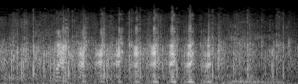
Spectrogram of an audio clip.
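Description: Canned applause from a virtual studio audience, a loud pulsing burst of crowd noise that swells and fades over about three seconds.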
